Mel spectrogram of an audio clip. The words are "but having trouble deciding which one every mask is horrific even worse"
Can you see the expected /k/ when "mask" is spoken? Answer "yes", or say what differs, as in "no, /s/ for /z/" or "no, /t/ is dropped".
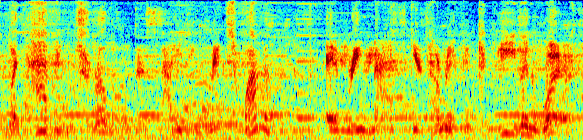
yes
